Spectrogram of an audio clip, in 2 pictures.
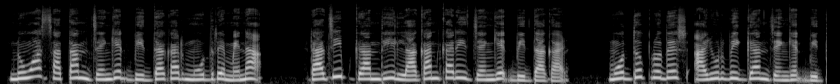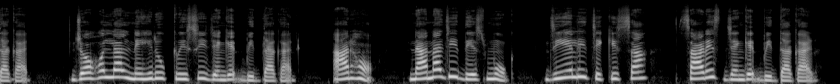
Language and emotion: Santali, neutral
